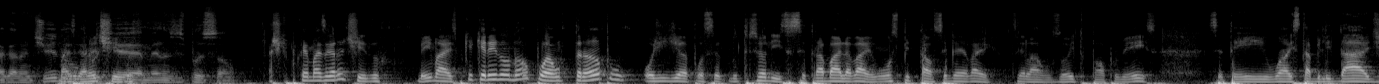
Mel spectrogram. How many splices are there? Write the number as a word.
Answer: zero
